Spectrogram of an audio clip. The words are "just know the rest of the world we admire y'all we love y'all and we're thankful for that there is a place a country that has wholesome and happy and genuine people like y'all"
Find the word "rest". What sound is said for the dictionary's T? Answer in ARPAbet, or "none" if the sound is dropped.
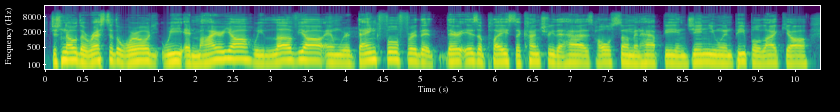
T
